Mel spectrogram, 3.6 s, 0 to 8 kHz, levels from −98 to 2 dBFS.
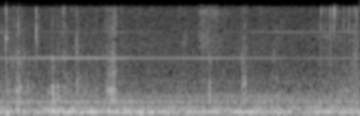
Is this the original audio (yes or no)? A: yes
